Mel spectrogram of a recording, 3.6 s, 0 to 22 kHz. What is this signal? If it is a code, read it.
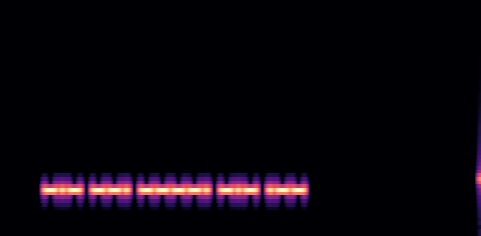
Morse code, heard as a keyed tone, about 40 wpm, 700 Hz. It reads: KG9KW
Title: USA Call Signs - 5 Characters - 2x Character Spacing - 40wpm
